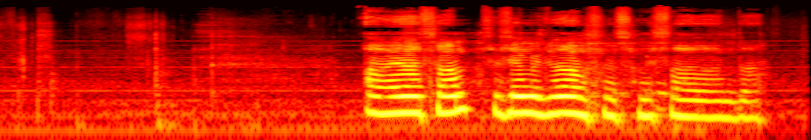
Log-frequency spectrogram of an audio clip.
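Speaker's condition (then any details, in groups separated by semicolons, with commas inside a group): Down syndrome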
